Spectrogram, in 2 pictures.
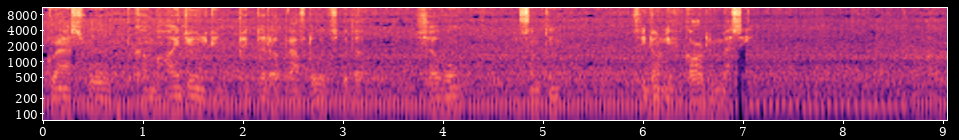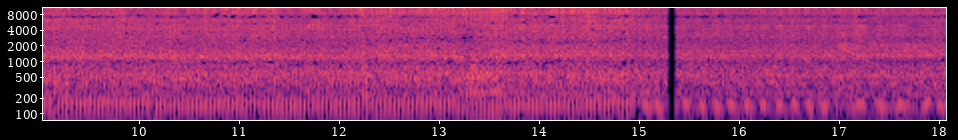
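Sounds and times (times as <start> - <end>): ride-on mower engine running: 0.0 - 18.0.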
